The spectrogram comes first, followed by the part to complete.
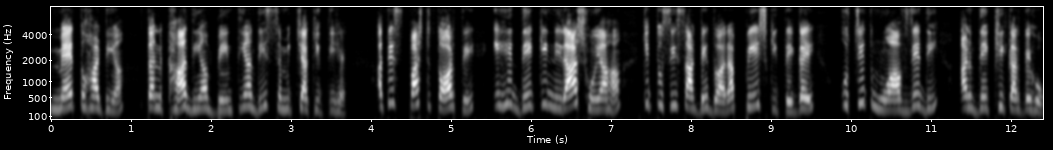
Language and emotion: Punjabi, angry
